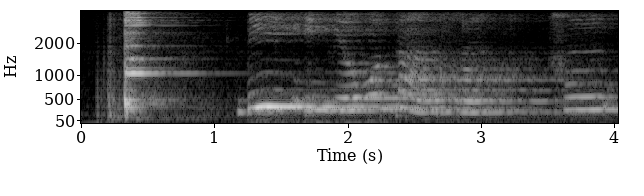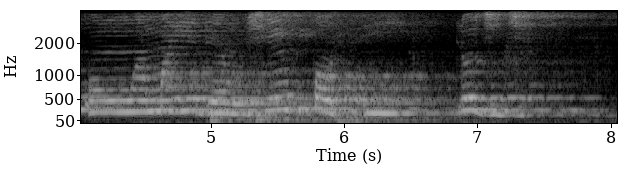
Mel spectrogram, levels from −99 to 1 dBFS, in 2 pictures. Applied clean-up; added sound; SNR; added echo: none; Cowbell; -1 dB; reverberation time 2.2 s.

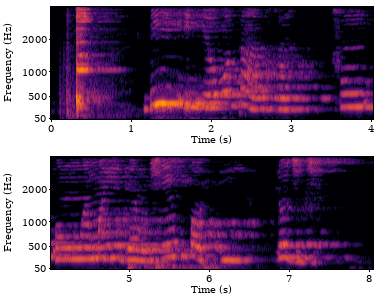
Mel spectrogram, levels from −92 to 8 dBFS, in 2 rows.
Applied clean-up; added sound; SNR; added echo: classical method WPE with log-MMSE.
